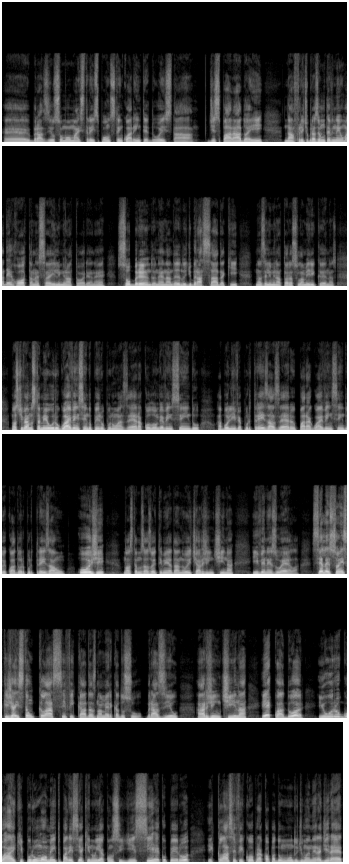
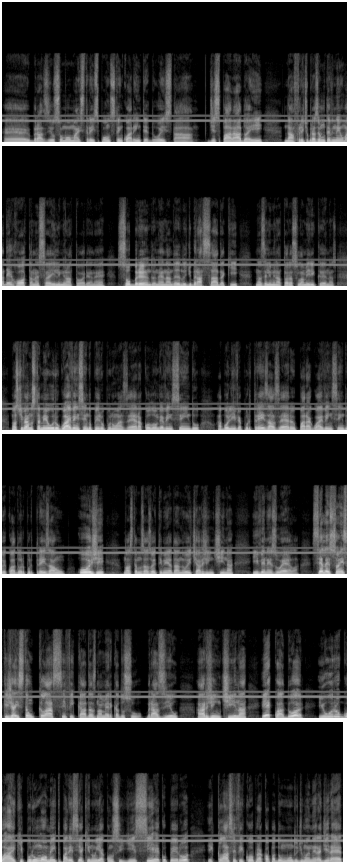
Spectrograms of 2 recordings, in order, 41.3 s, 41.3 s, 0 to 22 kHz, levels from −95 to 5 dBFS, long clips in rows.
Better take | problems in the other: first | high-pitched whine; noticeable; throughout; 3.5 kHz, 15 dB below the speech

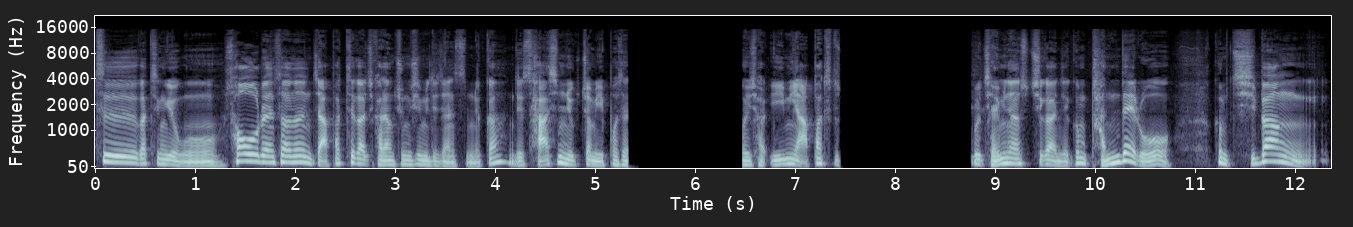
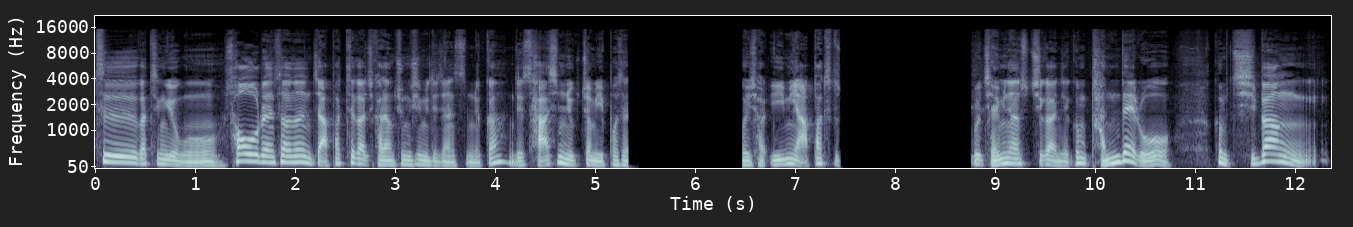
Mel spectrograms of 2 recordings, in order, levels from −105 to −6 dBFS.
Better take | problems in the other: neither | audio cutting out; at 5.5 s for 1 s and at 7.5 s for 1.5 s; the same in both

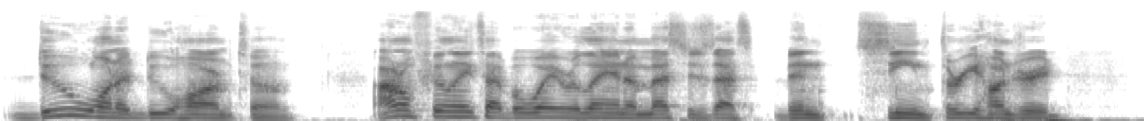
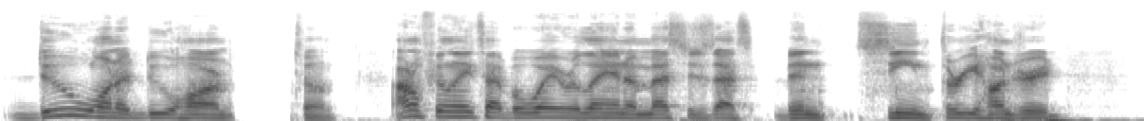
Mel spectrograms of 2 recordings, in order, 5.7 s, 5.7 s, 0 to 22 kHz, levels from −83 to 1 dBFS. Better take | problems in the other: first | audio freezing; at 1 s

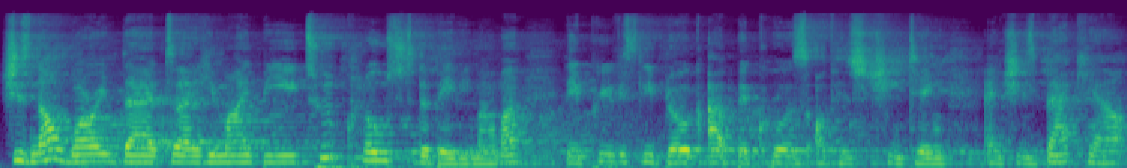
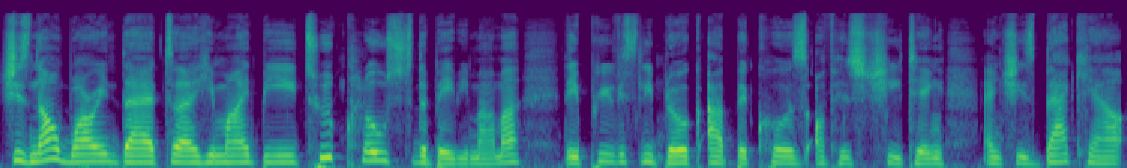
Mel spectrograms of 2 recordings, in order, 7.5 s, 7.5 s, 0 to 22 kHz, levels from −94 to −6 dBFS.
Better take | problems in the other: second | room echo; slight; dies away in 1.5 s // off-mic speech; somewhat distant

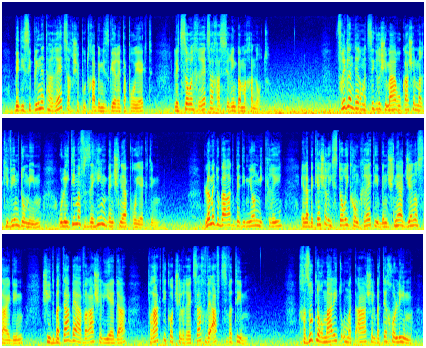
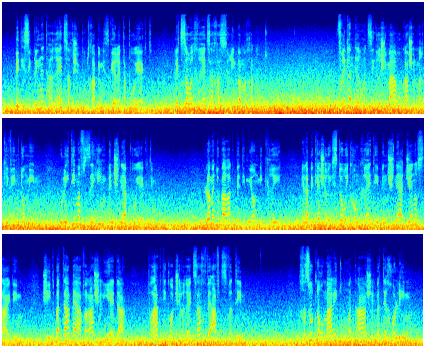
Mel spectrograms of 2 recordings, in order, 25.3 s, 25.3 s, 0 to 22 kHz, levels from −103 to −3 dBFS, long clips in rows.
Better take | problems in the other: first | wind noise on the microphone; heavy; as loud as the speech; occasional gusts in the first

